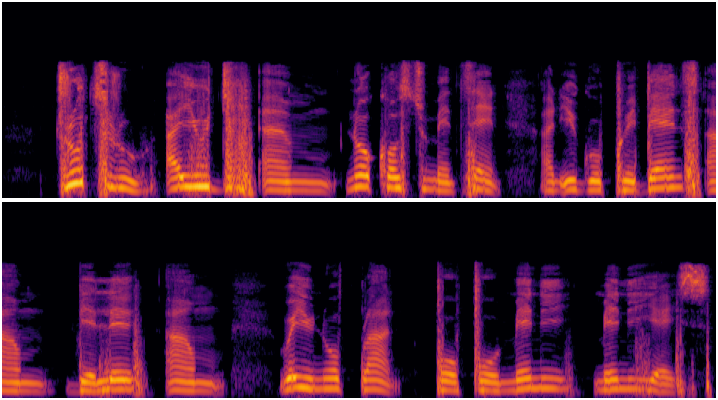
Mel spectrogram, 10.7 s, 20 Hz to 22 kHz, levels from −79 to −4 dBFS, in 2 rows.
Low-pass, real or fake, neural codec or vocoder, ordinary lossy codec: 7.2 kHz; fake; vocoder, 44.1 kHz, 128 mel bands every 256 samples, BigVGAN v2; MP3, 48 kbps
